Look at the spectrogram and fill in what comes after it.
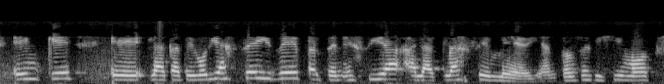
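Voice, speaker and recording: Noticeable background noise sits behind a woman talking at a fairly high pitch. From Mendoza, Argentina. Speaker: representative of a monotributistas association. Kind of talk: radio interview answer.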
